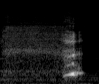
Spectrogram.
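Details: Single abrupt, voiced gulping catch after quiet room sound: a painful hiccup (singultus) during a hiccup bout lasting about 1.5 hours, while trying remedies such as carotid massage.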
